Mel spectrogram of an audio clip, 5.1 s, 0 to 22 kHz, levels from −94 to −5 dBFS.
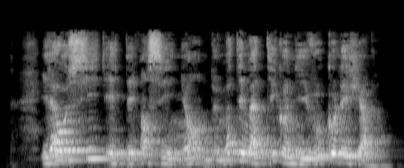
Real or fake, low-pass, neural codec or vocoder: real; 9.9 kHz; none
